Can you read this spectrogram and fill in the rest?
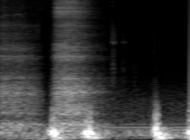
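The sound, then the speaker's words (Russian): A heartbeat: deep, muffled low thumps in a slow lub-dub rhythm, about two beats, with a soft airy whoosh swelling behind the first beat. No talking. “это стук твоего сердца наполняющий каждую клетку твоего тела.”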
